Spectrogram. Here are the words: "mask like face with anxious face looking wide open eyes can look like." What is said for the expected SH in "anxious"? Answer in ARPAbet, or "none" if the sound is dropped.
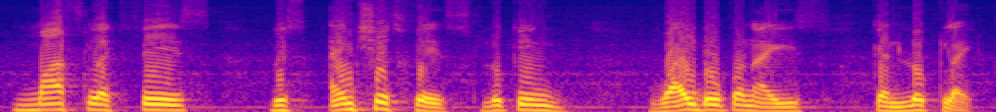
SH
